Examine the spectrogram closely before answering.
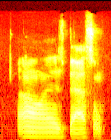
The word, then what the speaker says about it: Basil: what did I say basil Bassel yeah the American pronunciation yeah we're thinking of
